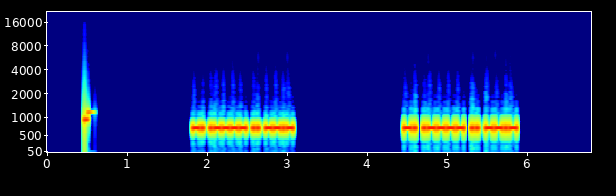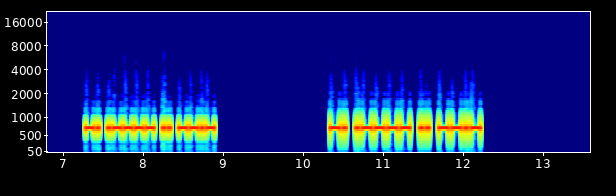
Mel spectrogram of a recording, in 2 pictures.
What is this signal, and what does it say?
Morse code, heard as a keyed tone, about 35 wpm, 700 Hz. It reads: N1IQ N1IQ N1IQ N1IQ
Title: Speed Racing - USA Call Signs 30wpm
